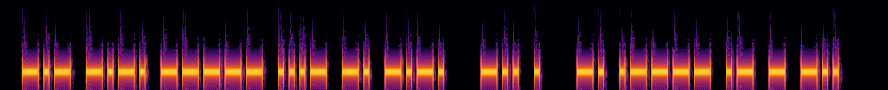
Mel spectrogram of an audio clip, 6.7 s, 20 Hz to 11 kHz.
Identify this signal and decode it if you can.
Morse code, heard as a keyed tone, about 32 wpm, 700 Hz. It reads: KC0VNC DE N1ATD
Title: USA Callsign DE Callsign 30wpm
